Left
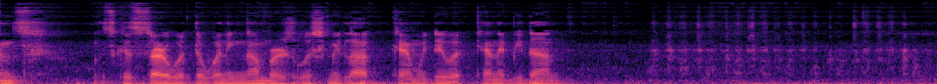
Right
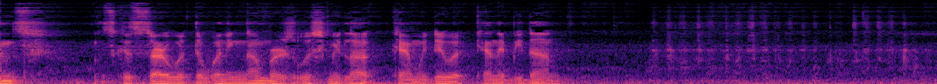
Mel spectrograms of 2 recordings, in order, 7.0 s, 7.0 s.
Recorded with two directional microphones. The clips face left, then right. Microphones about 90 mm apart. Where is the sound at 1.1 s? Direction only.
15° left (ahead or behind).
